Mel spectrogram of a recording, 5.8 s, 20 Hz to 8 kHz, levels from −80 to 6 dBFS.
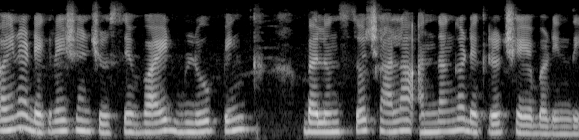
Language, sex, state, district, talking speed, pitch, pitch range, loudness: Telugu, female, Andhra Pradesh, Guntur, 115 wpm, 205 Hz, 195-225 Hz, -17 LUFS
